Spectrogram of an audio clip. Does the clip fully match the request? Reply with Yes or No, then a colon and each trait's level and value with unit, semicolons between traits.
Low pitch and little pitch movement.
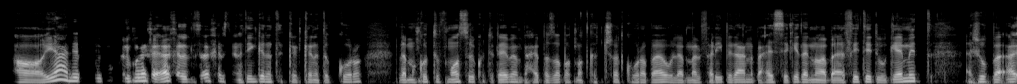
No: low, 110 Hz; average, 3.3 semitones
